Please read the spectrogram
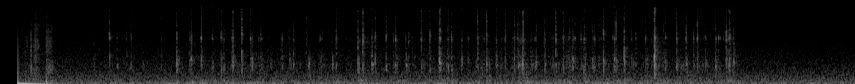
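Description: Typing on a computer keyboard: a fast, irregular run of key clicks that starts about a second in and stops shortly before the end. A brief loud thump comes right at the start.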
